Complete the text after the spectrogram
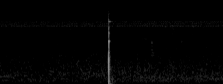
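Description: A putter taps a golf ball with a soft click.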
